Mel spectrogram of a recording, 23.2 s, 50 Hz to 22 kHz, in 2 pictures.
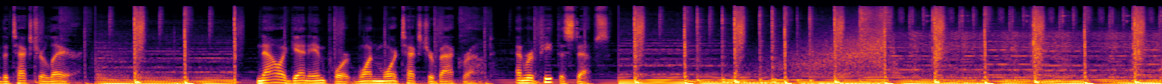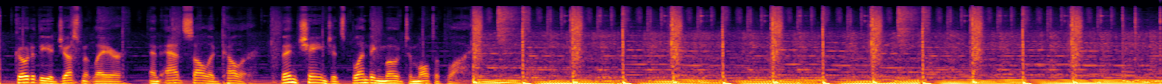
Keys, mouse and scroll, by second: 1.1 alt+Tab, 1.7-2.8 click, 2.3 alt+Tab, 3.6-4.6 drag, 6.5 ctrl+shift+i, 7.7 click, 11.9-15.3 drag, 18.9-21.4 drag.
